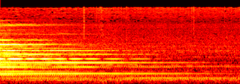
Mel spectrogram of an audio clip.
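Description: The last strummed guitar chord of the song ringing out and slowly fading away.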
